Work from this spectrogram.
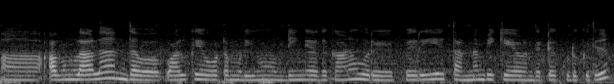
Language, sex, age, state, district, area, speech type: Tamil, female, 18-30, Tamil Nadu, Karur, rural, spontaneous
